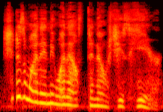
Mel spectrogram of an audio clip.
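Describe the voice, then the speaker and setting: Tiny squeaky fairy companion, extremely high. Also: female voice, huge pitch swings, brisk, fairly bright tone, breathy edge, exaggerated voice. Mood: awkwardly reassuring. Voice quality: squeaky, childlike. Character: tiny chirpy childlike fairy companion, helpful and earnest. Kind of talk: video game voice acting.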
